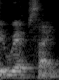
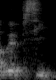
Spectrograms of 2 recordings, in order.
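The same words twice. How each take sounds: First: "website" rightly with an eye vowel; website said web-sight. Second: "website" wrongly with a French ee; website said web-seet. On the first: Teacher gives what we say, English eye vowel. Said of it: "but we say website". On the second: Teacher shows what not to say, French ee vowel. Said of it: "On ne dit pas website". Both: Shown as a demonstration.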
